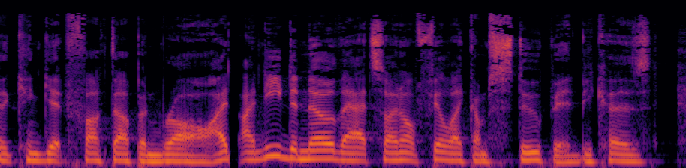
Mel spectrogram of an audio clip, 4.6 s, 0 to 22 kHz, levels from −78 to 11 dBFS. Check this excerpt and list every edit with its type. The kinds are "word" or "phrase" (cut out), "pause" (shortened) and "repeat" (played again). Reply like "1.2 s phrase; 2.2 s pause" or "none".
1.5 s word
